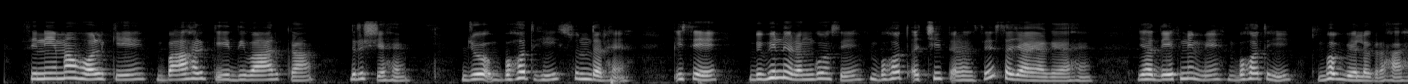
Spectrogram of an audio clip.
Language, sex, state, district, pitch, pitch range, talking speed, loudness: Hindi, female, Uttar Pradesh, Jyotiba Phule Nagar, 230 Hz, 205-255 Hz, 145 wpm, -22 LUFS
